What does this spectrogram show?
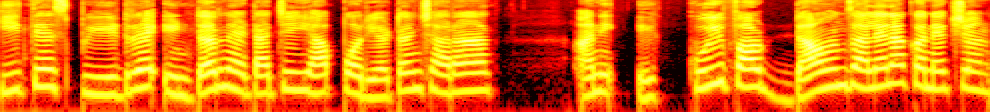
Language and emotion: Goan Konkani, surprised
